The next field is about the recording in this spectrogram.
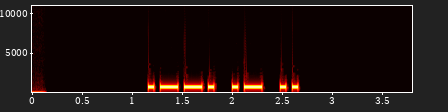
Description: Morse code, heard as a keyed tone, about 20 wpm, 700 Hz. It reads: PAI
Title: USA Call Sign Postfixes - 3 Letters 20wpm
